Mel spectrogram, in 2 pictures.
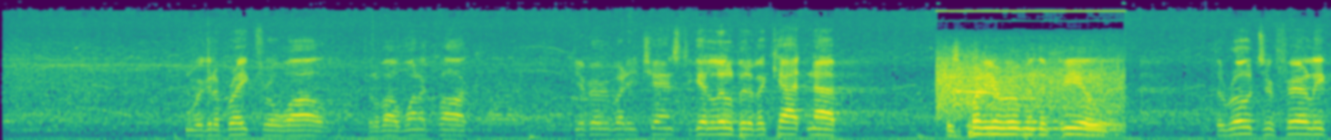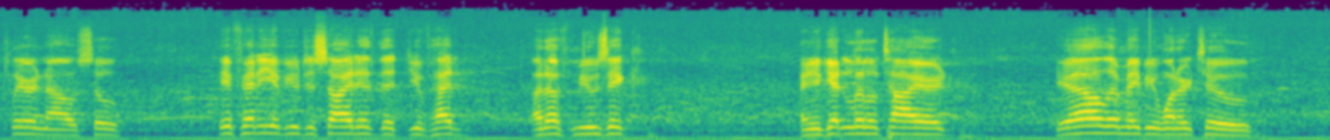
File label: Announcement Taking a Break; 1969 - Woodstock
